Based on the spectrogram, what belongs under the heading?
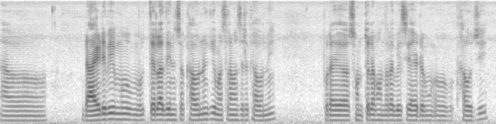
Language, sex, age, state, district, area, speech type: Odia, male, 30-45, Odisha, Ganjam, urban, spontaneous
